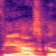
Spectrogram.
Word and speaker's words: fiasco: Yes, I know it's pronounced fiasco. That's my Oklahoma DNA kicking in.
